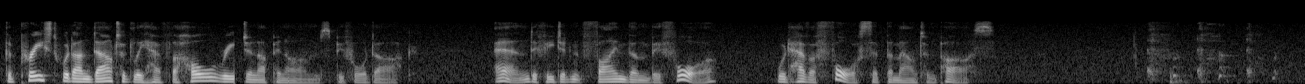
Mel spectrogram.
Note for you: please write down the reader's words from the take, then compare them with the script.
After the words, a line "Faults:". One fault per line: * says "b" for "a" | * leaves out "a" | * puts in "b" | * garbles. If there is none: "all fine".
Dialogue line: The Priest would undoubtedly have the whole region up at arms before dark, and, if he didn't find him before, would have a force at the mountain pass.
The Priest would undoubtedly have the whole region up in arms before dark, and, if he didn't find them before, would have a force at the mountain pass.
Faults:
* says "in" for "at"
* says "them" for "him"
